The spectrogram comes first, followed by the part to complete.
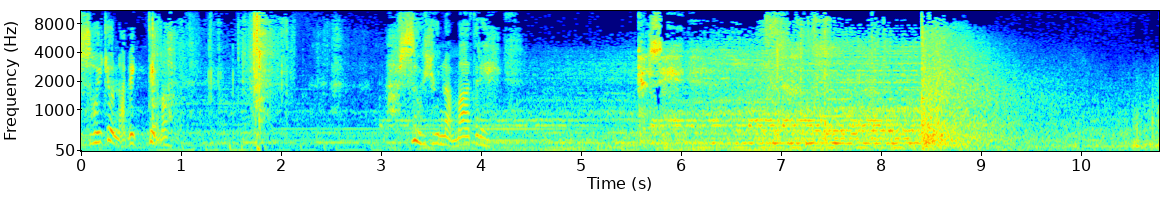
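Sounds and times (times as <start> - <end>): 
dense droning background: 0.0 - 9.6
speech: 0.1 - 1.3, 3.2 - 4.4, 5.6 - 8.2
gunshot from the street: 8.4 - 9.3.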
